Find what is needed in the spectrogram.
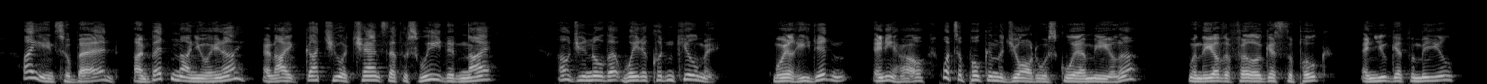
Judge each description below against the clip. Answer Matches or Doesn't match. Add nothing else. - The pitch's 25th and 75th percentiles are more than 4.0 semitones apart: Matches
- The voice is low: Doesn't match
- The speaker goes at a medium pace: Doesn't match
